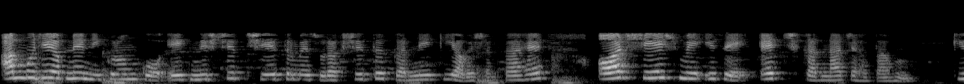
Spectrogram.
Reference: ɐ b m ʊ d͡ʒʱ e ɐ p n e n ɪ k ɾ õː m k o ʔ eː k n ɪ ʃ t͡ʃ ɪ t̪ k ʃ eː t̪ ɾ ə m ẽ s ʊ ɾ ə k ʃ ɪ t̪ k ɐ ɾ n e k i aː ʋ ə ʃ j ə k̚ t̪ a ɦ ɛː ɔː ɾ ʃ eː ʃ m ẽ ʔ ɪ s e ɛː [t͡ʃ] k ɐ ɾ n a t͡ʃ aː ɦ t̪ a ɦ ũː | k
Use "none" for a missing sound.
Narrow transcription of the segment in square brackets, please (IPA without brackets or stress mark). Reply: t͡ʃ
